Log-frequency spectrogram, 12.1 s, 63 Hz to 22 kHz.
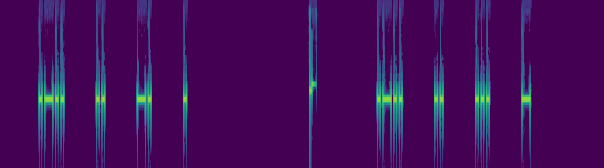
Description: Morse code, heard as a keyed tone, about 22 wpm, spaced as for 10 wpm, 700 Hz. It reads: LINE LIST
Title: 4x Character Spacing - Top 500 Words - 22wpm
